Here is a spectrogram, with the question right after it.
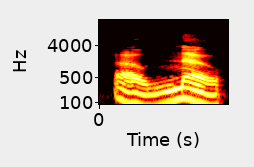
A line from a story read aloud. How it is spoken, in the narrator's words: groaned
